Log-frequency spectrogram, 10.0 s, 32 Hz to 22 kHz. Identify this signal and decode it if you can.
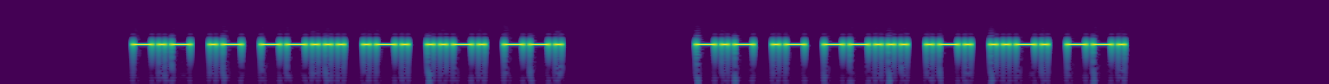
Morse code, heard as a keyed tone, about 25 wpm, 700 Hz. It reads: KA7RFG KA7RFG
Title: USA Call Signs - 6 Characters - Repeated 2x - 25wpm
